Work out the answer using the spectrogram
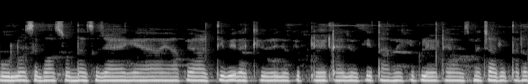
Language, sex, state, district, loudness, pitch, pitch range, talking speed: Hindi, female, Chhattisgarh, Sukma, -14 LUFS, 185 Hz, 180-190 Hz, 320 wpm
